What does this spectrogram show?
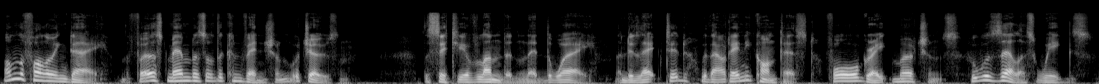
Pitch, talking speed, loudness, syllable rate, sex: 120 Hz, 170 wpm, -19 LUFS, 5.0 syllables/s, male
